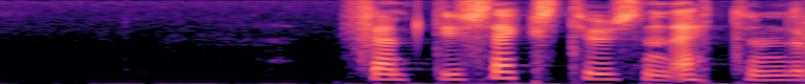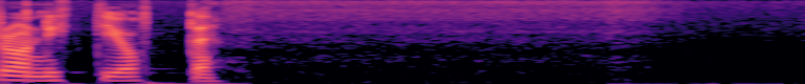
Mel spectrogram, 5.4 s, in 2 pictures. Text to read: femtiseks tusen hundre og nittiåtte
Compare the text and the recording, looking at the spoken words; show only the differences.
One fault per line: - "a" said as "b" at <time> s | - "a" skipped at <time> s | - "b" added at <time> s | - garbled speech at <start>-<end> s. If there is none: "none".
- "ett" added at 2.3 s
